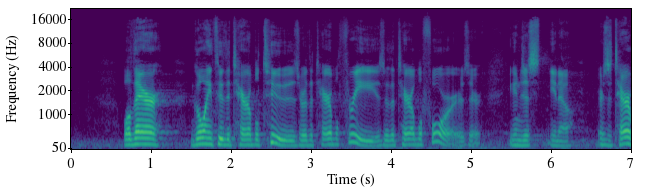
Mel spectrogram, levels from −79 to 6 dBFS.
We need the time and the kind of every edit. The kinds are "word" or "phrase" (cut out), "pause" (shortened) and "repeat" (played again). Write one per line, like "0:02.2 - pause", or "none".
none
